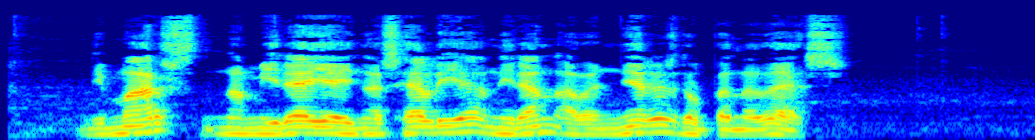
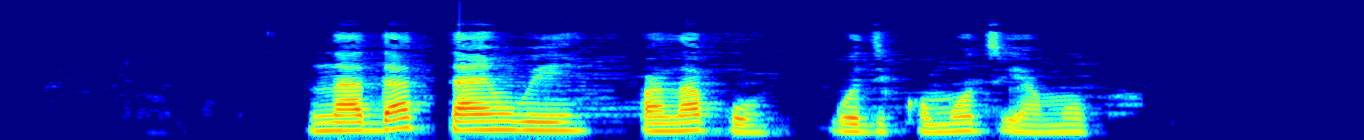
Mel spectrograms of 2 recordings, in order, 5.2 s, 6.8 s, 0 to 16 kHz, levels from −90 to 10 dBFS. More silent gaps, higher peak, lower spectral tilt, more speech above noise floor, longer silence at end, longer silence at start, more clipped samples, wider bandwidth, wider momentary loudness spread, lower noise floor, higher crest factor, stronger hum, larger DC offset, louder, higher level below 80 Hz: second, none vs 3.97-4.07 s; about the same, -2 dBFS vs 0 dBFS; second, -5 dB/octave vs -6.5 dB/octave; second, 43 dB vs 63 dB; second, 0.95 s vs 1.4 s; second, 0.4 s vs 1.55 s; neither; first, 11.5 kHz vs 7.6 kHz; second, 10 LU vs 16 LU; second, -63 dBFS vs -80 dBFS; about the same, 20 dB vs 20 dB; neither; neither; second, -20 LUFS vs -17 LUFS; first, -56 dBFS vs -66 dBFS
